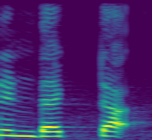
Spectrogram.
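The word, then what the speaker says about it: indict: फिर देखिए चौथा वर्ड है आपका इंडिक्ट, ठीक, या इंडिक्ट, इंडिक्ट या फिर इंडेक्टा, मतलब कि इसके प्रोनाउंसिएशन दो है। मैं इंडिक्ट बोलती हूँ जो कि बिल्कुल करेक्ट है।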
